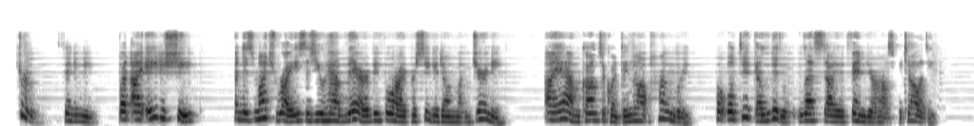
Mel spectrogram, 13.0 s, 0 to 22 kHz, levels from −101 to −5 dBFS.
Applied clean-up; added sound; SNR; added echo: neural mask model DeepFilterNet 3.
